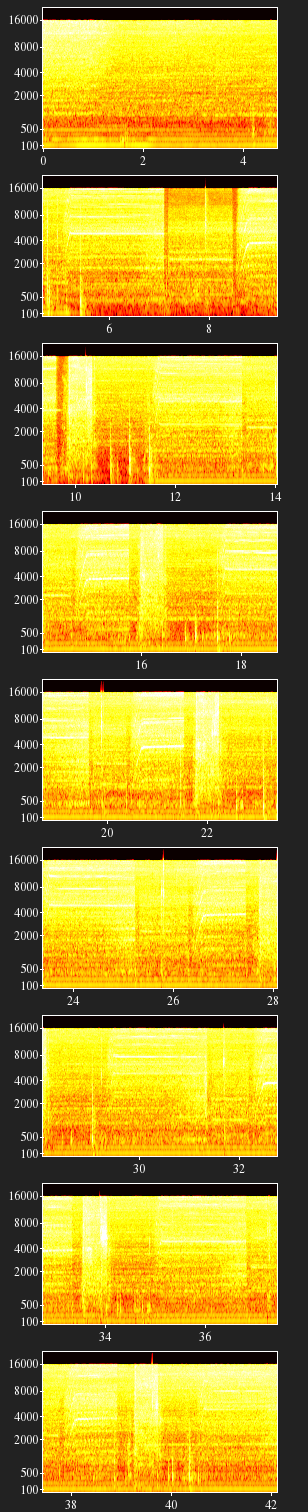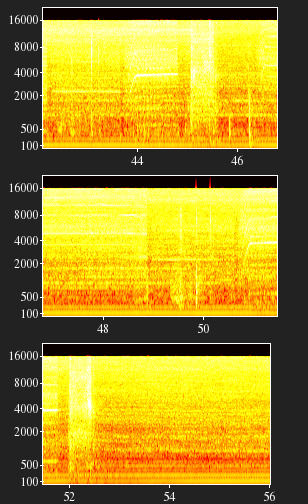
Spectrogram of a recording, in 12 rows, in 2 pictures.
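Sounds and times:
electric screwdriver whine: 0.0 - 55.2.

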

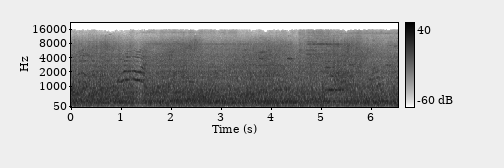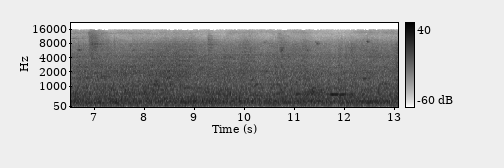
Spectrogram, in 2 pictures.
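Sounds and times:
train wheels rumbling on rail: 0.0 - 13.0
high wheel squeals: 10.7 - 12.6.

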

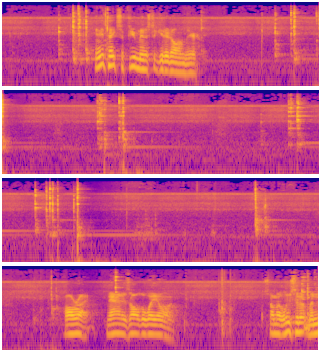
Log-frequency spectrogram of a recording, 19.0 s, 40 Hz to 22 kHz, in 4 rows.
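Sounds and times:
steady hiss: 0.0 - 19.0
wrenches clinking against metal tool: 0.8 - 2.1, 2.8 - 3.2, 4.0 - 5.1, 6.2 - 7.3, 9.0 - 11.9, 13.3 - 14.2, 18.4 - 19.0.

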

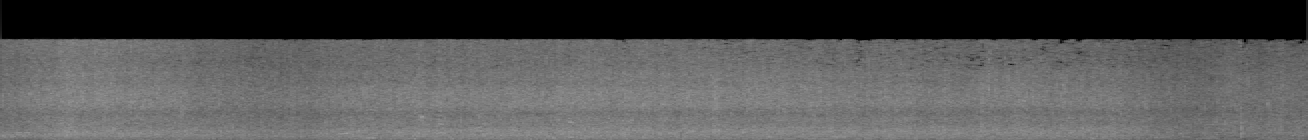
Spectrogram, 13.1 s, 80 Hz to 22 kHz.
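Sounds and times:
torrent of churning water: 0.0 - 13.0.

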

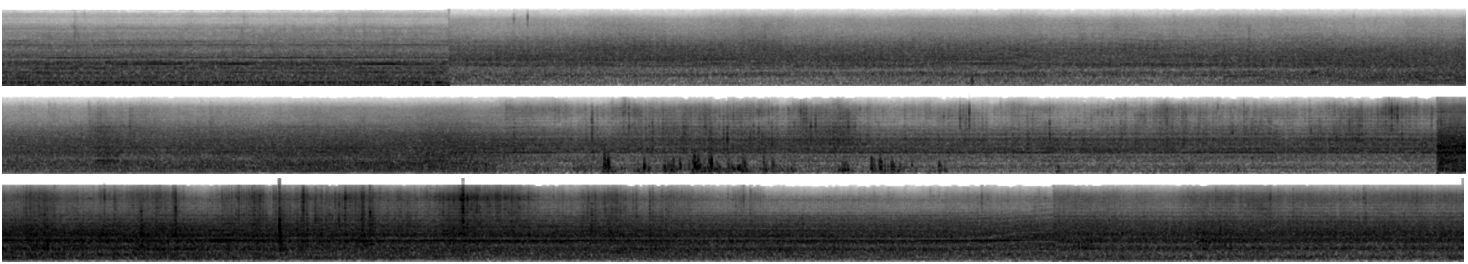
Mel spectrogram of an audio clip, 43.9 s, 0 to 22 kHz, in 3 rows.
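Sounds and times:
tractor engine and mower noise: 0.0 - 43.9
irregular crackling: 19.8 - 36.9.

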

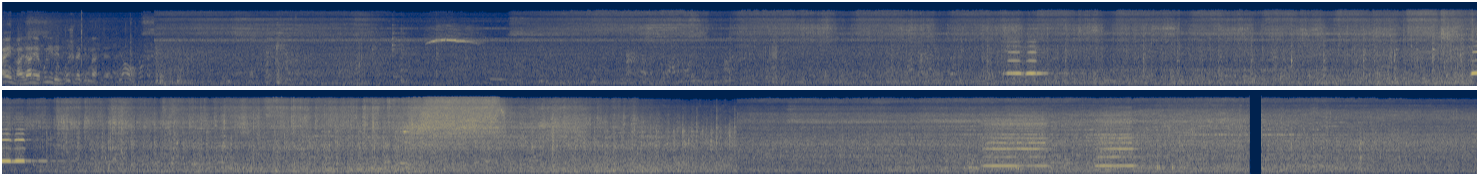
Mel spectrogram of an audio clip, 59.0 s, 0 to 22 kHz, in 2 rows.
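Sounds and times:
steam locomotive running: 0.0 - 59.0
low-pitched whistle: 3.1 - 11.6, 19.9 - 22.0, 29.3 - 30.8, 45.2 - 50.6
steam whistle blast: 8.5 - 10.0, 19.9 - 22.0, 29.3 - 30.9, 48.8 - 50.6, 51.3 - 52.4.

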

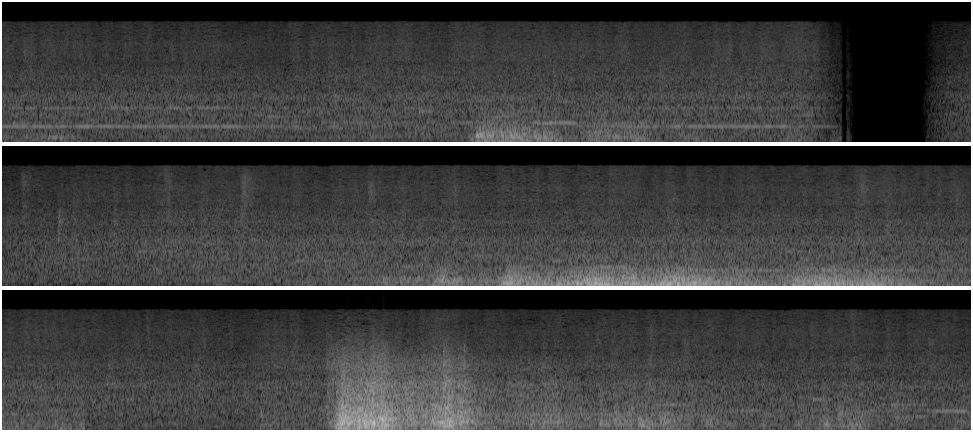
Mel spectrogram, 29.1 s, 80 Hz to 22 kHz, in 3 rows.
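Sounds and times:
thunder rumbling: 0.0 - 8.4, 13.4 - 20.2, 22.0 - 29.0
rain hissing: 0.0 - 8.5, 9.2 - 29.0
sharp thunderclap: 22.6 - 26.5.

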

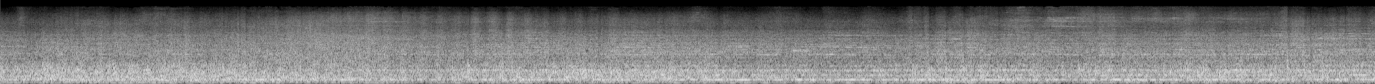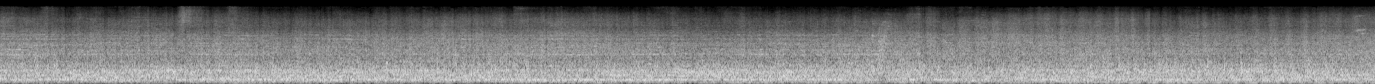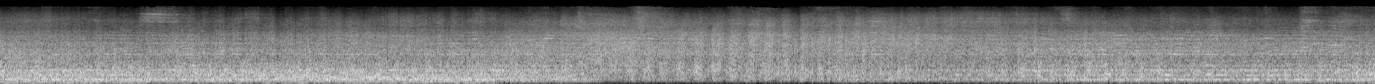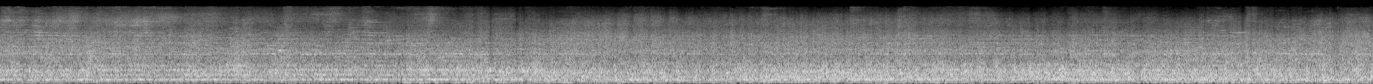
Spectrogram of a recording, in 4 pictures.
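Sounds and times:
freight train passing: 0.0 - 54.9
steel wheels rushing on rails: 0.0 - 54.9.

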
